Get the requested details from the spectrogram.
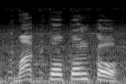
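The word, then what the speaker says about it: Magpupungko: All right, we're gonna check out the Makpo Putango. How do you pronounce that one? Makpo Ponko.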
